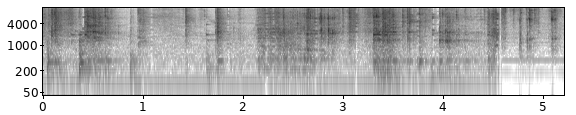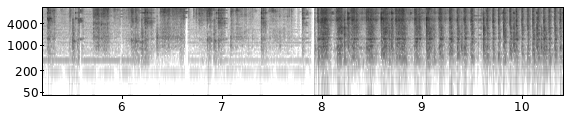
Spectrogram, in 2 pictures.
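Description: Dry cinnamon biscuits snapped into pieces and dropped into a ceramic jug, with irregular cracks and clatters. After a quieter stretch, from about eight seconds in, the biscuits are crushed inside the jug with a wooden stick in rapid, even strokes.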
